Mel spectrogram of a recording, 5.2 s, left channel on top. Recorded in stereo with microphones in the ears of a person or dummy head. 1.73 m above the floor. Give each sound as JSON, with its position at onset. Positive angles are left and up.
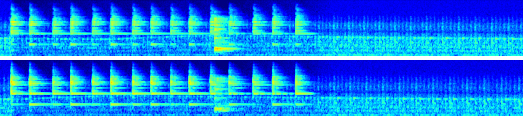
{"t": 0.1, "sound": "a bell", "side_deg": -35, "distance_m": 4.5}
{"t": 2.1, "sound": "a cowbell", "side_deg": 45, "distance_m": 2.0}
